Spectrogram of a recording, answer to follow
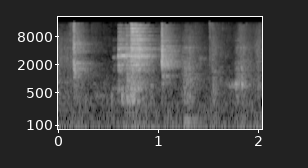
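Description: A spoon clinking and scraping on a plate of food in a few short knocks, the loudest a ringing clink a little under a second in.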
